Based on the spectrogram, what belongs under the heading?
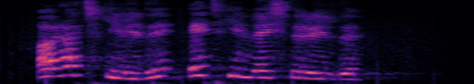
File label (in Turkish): Tesla Lock Turkish Woman; turc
